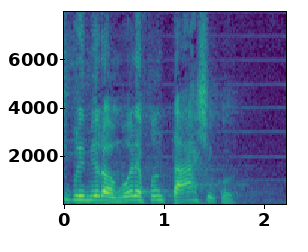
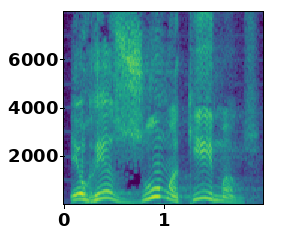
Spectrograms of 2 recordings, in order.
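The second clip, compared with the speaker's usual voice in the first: fervent preaching; 5 dB louder than usual. Acted. Pastor preaching to a youth congress, fervent and emphatic. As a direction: preach it to the crowd, building.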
